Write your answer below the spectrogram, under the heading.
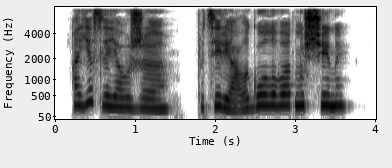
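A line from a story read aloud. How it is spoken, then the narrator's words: Quiet question. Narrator (Russian): тихо спросила Виолетта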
